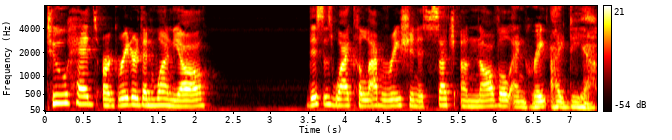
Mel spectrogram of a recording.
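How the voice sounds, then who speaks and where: Pitch varies in an ordinary way while the delivery runs fairly slowly. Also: woman, fairly low pitch for a woman, very clean recording, silent background. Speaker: motivational vlogger. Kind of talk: motivational talk. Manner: loud.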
